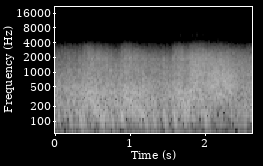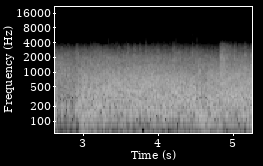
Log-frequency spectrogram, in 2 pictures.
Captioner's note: gunfire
